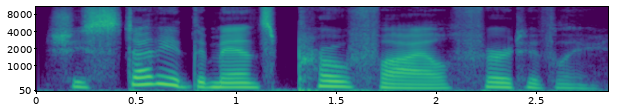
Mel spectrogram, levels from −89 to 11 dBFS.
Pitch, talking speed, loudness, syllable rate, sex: 175 Hz, 125 wpm, -19 LUFS, 4.3 syllables/s, female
